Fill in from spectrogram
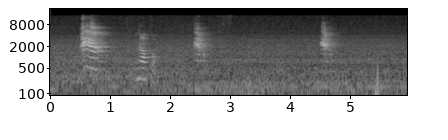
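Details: Chatty pet Alexandrine parakeet talking near its owner: four harsh, buzzy squawks about one to two seconds apart, the second one carrying speech-like harmonics, with a faint thump near the end.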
